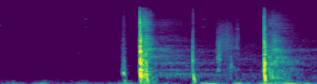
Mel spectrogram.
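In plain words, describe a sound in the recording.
A tennis ball is struck with a racket.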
